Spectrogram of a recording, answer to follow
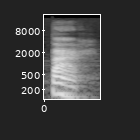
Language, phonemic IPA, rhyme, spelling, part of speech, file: Dutch, /paːr/, -aːr, paar, noun / verb, Nl-paar.ogg
- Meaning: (noun) 1. pair, couple 2. a few, a couple, some; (verb) inflection of paren: 1. first-person singular present indicative 2. second-person singular present indicative 3. imperative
